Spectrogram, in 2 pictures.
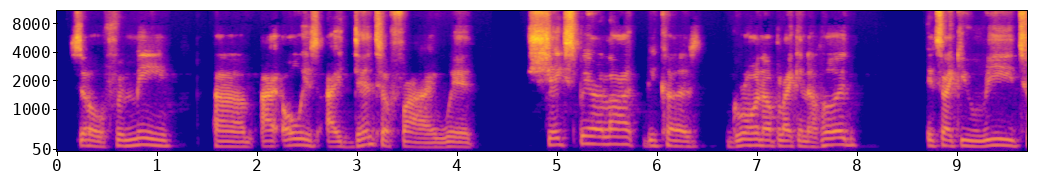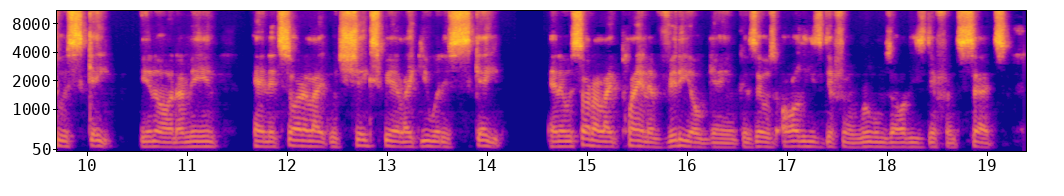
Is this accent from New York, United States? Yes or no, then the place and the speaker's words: yes; New York City, New York, United States; English is a second language; also born or lived in Haiti; I came from Haiti when I was ten years old, and I grew up in Marlboro Projects in Coney Island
